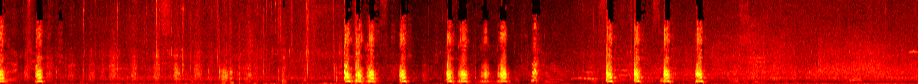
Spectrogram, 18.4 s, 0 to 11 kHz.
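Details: Rottweiler Willie v Schwarzerwald at play in the rain with a club helper, Victoria Rottweiler Club, December 13, 2020; scattered barks early, then a fast string of evenly spaced loud barks, people speaking nearby.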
